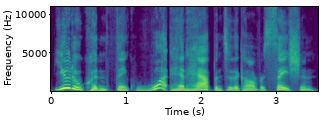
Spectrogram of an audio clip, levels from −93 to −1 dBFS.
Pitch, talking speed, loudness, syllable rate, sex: 200 Hz, 150 wpm, -18 LUFS, 4.4 syllables/s, female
